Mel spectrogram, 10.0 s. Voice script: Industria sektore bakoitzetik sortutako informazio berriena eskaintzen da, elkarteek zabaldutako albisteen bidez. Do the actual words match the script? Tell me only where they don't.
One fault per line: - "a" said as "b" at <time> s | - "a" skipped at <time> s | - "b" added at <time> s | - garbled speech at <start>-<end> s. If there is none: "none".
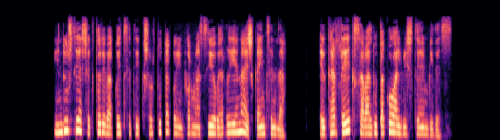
none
